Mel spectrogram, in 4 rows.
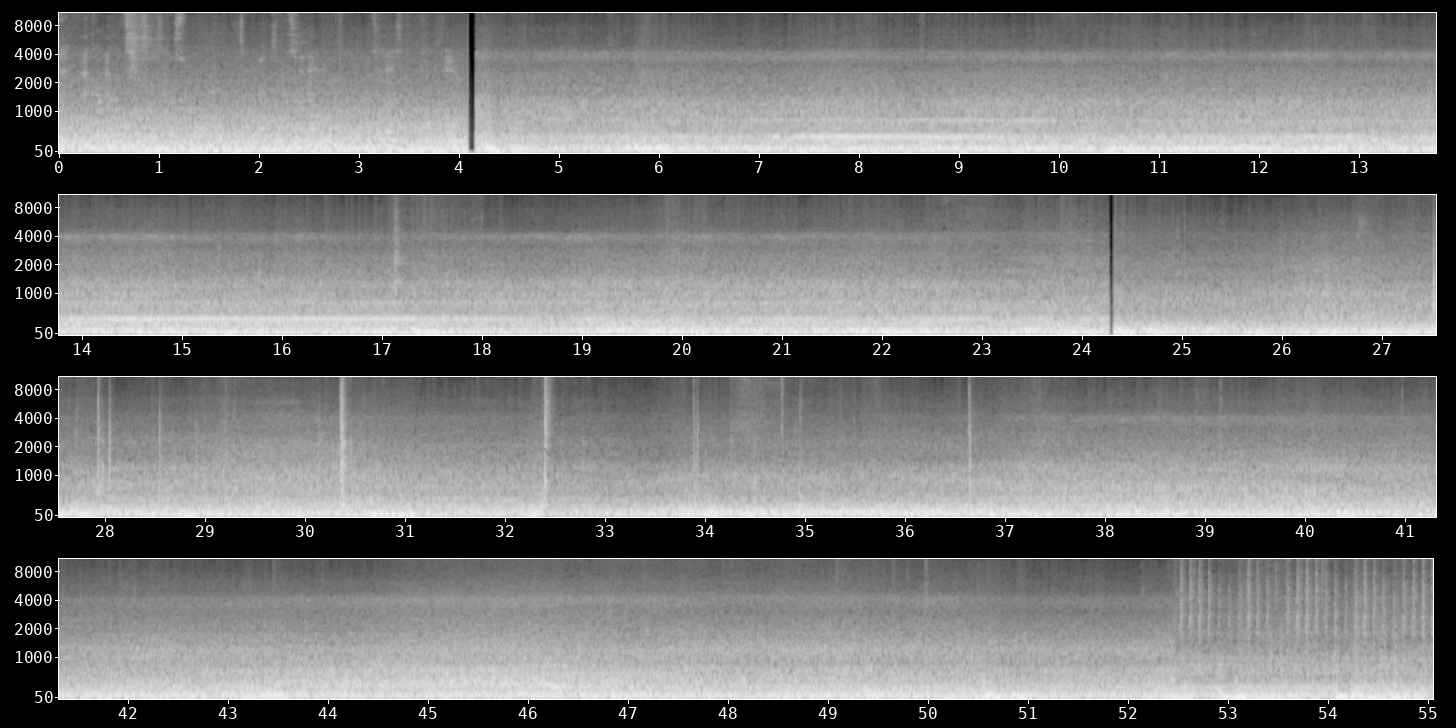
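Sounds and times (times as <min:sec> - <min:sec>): coach engine and tyres rumbling: 0:00.0 - 0:55.0
clicks and rattles: 0:52.4 - 0:55.0.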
